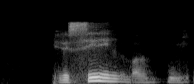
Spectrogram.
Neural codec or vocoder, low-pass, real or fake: codec, 16 kHz in and 24 kHz out, 0.6 kbps, FocalCodec, streaming, 4096 codes; 7.2 kHz; fake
